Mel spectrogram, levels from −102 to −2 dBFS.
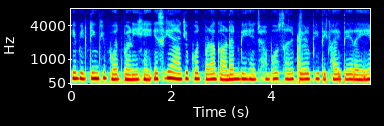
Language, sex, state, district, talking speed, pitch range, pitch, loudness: Hindi, female, Uttarakhand, Tehri Garhwal, 240 wpm, 200-225 Hz, 210 Hz, -13 LUFS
